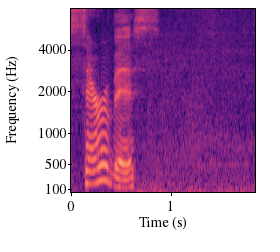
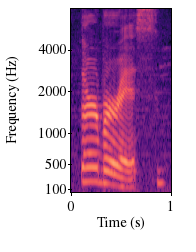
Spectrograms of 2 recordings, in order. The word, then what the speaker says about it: Cerberus: How did you pronounce that? Cerebus? Cerebus? Did I say it wrong? Cerberus? Cerberus? Cerberus? Bruh, I speak 3 fucking languages. If I fuck up one, I'm sorry. Cerberus. Got it.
